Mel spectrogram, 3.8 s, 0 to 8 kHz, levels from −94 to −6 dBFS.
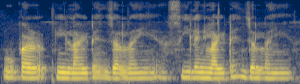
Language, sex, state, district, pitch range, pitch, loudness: Hindi, male, Uttar Pradesh, Lalitpur, 145-155 Hz, 150 Hz, -19 LUFS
